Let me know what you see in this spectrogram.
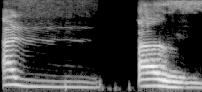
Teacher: Aliran suaranya ditambahkan ketika sukun huruf zainya. Biar dia tampak sifat sofirnya, sifat jaharnya, sifat rokhwahnya.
